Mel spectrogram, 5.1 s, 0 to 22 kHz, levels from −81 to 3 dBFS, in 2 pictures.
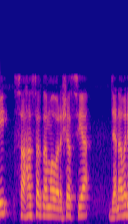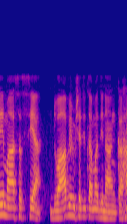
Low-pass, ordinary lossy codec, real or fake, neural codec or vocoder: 5.4 kHz; none; real; none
